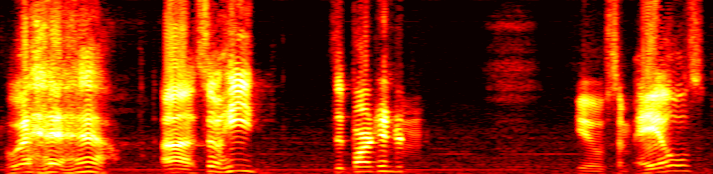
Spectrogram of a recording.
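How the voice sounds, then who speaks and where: Man, game master, bright voice, lively pitch, slow rambling narration. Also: a little hiss or hum, low-quality recording. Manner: rambling, many fillers, voices innkeeper and villagers. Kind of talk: narrating a tabletop game on a live stream.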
